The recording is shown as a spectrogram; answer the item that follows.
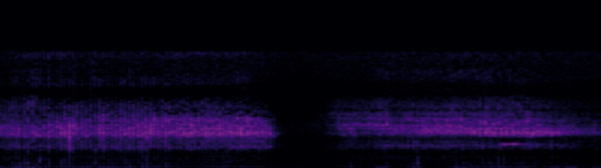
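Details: Weimaraner dog snoring: steady, rasping, breathy noise spread across a wide range, with a short quiet gap near the middle before the next drawn-out breath resumes at similar strength.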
